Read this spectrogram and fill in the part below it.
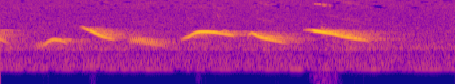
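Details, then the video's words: Wild Green-winged saltator at dusk, 'virando canto' (switching its song): five rich, slurred whistled notes, each rising then falling, delivered in a steady loud phrase with a quiet pause after. "Trinca ferro virando canto durante o entardecer na natureza !!!"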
